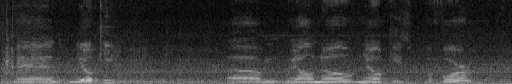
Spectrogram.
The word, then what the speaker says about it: gnocchi: We all know gnocchis before. The G is silent.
